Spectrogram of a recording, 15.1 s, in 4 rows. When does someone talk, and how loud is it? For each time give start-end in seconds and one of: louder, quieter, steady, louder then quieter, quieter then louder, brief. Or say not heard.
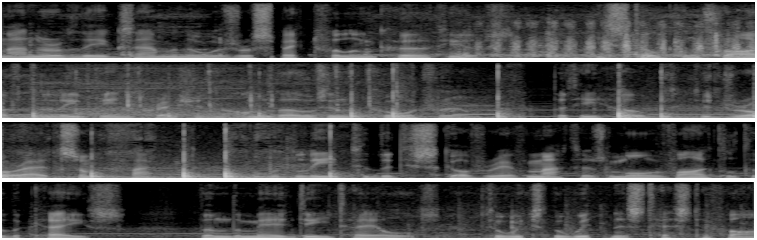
0.0-15.0 steady.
